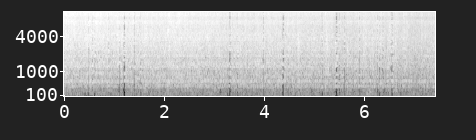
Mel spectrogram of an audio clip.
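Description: Steady loud hiss of passata hitting a hot pan while cooking a vegetable gumbo, continuous broadband sizzle with occasional faint pops, close and alone.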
